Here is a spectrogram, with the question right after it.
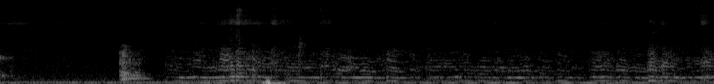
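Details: A fly, captured as real analog sound with no post-processing, buzzes in a continuous low hum with wobbling overtones; a couple of sharp taps interrupt around the first three seconds.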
